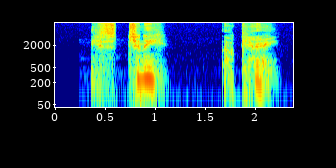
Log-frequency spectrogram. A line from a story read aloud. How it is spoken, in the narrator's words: Hermione whispered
